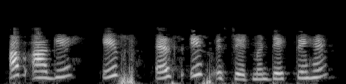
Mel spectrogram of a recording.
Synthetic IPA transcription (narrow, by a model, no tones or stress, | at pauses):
ɐbaːɡe | ɪf | ɛlsɪfɪsʈeːʈmɛ̃ːɳʈ̚d̪eːk̚t̪eɦɛ̃ː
